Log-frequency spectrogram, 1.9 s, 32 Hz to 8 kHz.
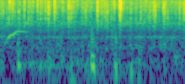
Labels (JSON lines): {"label": "biophony", "recorder": "SoundTrap 300"}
